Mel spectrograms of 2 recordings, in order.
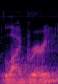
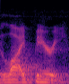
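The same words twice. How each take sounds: First: The R after the B is clearly sounded. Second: The R after the B is dropped. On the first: The speaker calls it right. "The B R is pronounced, the br" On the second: The speaker calls it wrong. "some people say library. Don't don't say that"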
